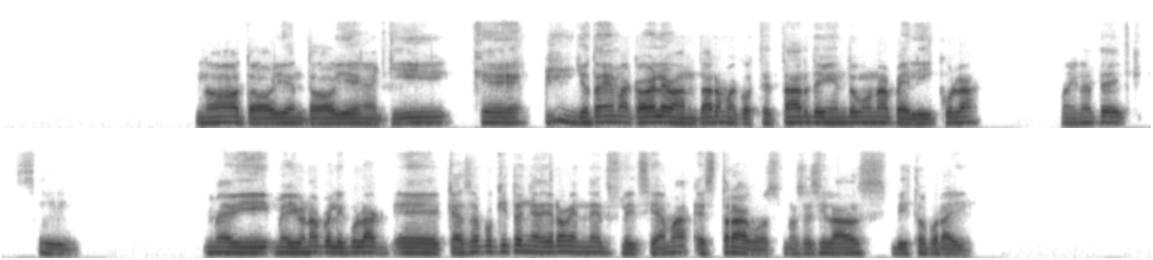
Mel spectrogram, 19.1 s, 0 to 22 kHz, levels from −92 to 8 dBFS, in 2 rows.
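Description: Nothing in this speech recording stands out as a technical problem at any point.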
